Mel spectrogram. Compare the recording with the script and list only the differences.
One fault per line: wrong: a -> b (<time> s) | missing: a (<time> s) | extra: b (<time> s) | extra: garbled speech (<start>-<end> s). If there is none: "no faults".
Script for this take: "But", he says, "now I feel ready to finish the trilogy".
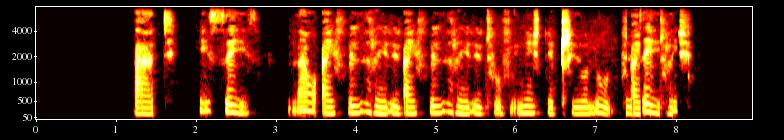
extra: I feel ready (4.6 s)
extra: garbled speech (7.3-8.0 s)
